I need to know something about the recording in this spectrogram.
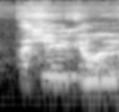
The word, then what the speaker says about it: Hughley: Hughley.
